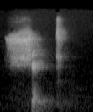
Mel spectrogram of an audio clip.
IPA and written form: ʆeɪk (shake)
